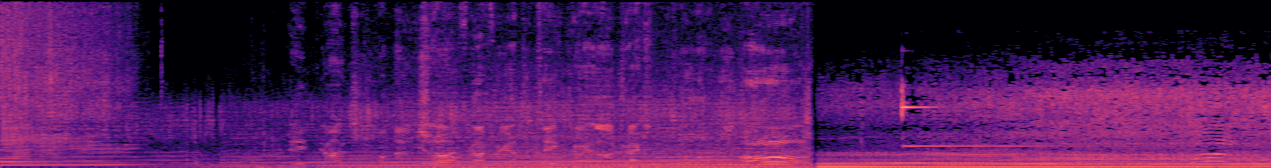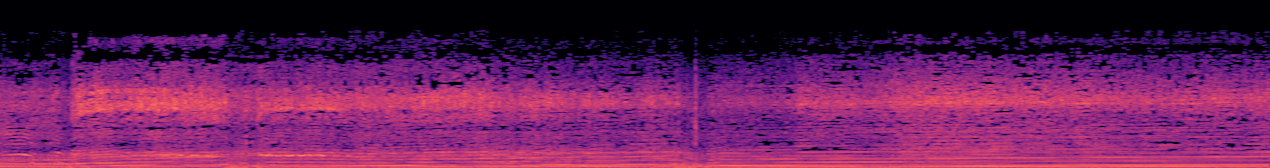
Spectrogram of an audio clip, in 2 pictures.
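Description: A car engine roars from inside the car as it accelerates hard, rising in pitch through several gear changes.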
